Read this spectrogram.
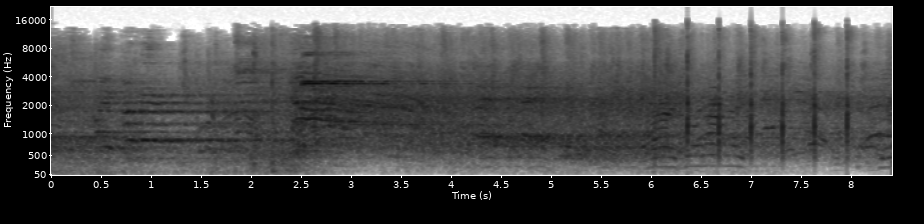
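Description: Young women shout and call out across a large echoing hall.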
